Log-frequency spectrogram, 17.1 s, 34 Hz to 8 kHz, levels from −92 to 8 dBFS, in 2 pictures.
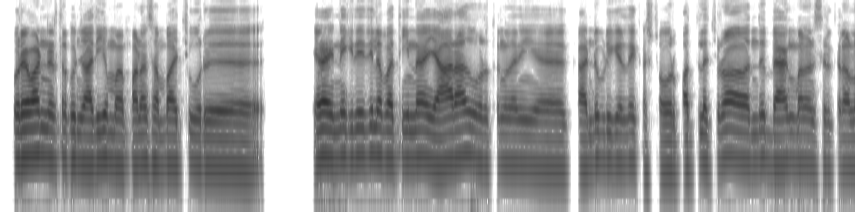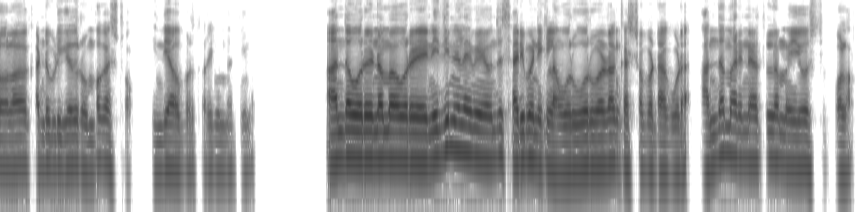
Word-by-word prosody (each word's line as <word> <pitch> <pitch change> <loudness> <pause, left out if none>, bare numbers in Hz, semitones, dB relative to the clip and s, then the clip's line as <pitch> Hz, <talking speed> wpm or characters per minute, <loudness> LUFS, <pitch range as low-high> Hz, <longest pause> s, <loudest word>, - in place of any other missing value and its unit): குறைவான 145 +2 +7
நேரத்துல 140 0 -1
கொஞ்சம் 130 -2 +3
அதிகமா 130 -1 +1
பணம் 130 +1 +1
சம்பாதிச்சு 120 0 -1
ஒரு, 120 0 -1 1.1
ஏன்னா 145 +1 +8
இன்னிக்கு 140 0 -1
தேதில 150 0 +1
பாத்தீங்கன்னா, 140 +1 +2 0.2
யாராவது 140 +4 +5
ஒருத்தங்கள 125 0 -4
நீங்க 120 -1 -3 0.4
கண்டுபிடிக்கிறதே 130 +1 -2
கஷ்டம், 110 +2 -6
ஒரு 105 - -5
ரூ.1000000 130 +5 0
வந்து 135 +2 -4
பேங்க் 125 +1 +3
பேலன்ஸ் 125 -2 -3
இருக்குற 115 +1 -5
அளவுலாம் 115 +1 -2
கண்டுபிடிக்கிறது 120 0 -5
ரொம்ப 110 +4 -7
கஷ்டம். 105 - -13 0.2
இந்தியாவ 110 0 -3
பொறுத்தவரைக்கும் 105 -1 -14
பாத்தீங்கன்னா. 105 0 -21 0.8
அந்த 135 +2 +1
ஒரு 135 0 +4
நம்ம 135 0 +3
ஒரு 130 0 +3 0.2
நிதி 150 +6 +1
நிலமைய 155 -4 +2
வந்து 145 +2 -4
சரி 125 +1 +2
பண்ணிக்கலாம், 115 -5 -1
ஒரு, 110 - -1
ஒரு 115 0 0
வருடம் 120 0 0
கஷ்டப்பட்டா 110 -1 -5
கூட 105 - -5 0.3
அந்தமாரி 145 +1 -2
நேரத்துல 130 +1 -3
நம்ம 120 -2 -3
யோசிச்சு 115 +1 -7
போலாம். 100 - -5
125 Hz, 170 wpm, -23 LUFS, 115-135 Hz, 1.1 s, ஏன்னா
